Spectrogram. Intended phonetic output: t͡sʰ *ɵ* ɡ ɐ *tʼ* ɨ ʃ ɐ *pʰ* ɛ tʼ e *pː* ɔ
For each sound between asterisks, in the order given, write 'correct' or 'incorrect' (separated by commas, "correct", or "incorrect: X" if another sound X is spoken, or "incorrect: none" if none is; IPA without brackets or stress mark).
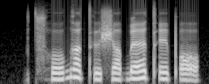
incorrect: o, correct, incorrect: ɓ, incorrect: pʼ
